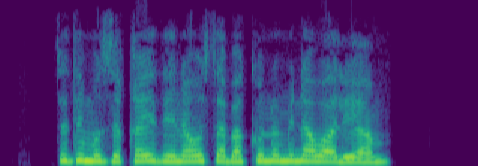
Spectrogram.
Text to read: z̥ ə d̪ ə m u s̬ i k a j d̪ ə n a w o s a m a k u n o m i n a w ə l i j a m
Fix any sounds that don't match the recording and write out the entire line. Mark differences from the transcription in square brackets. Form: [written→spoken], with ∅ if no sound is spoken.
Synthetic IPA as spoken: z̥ ə d̪ ə m u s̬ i [k→q] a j d̪ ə n a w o s a [m→b] a k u n o m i n a w [ə→ɑ] l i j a m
